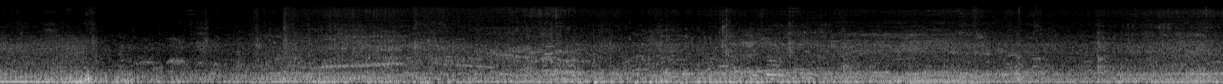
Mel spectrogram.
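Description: Busy street ambience: motorcycle and motor-vehicle engines running, with a low engine hum strongest about a second in and again near the end, and indistinct voices of passers-by underneath.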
